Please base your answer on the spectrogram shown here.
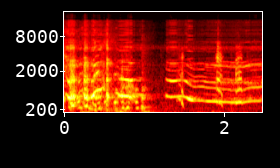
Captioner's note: howling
